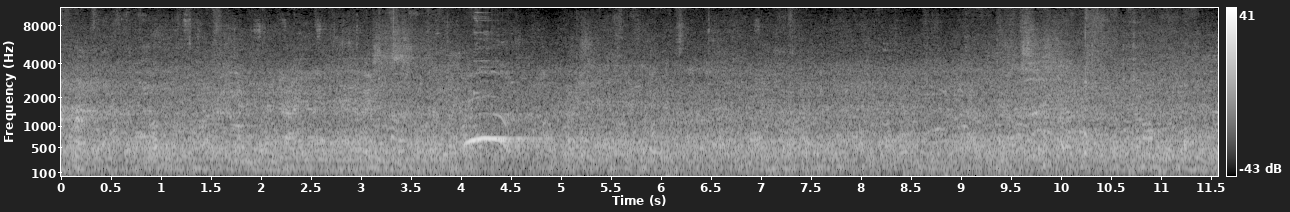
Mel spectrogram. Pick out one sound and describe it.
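A large crowd murmurs and cheers steadily in a big echoing hall.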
